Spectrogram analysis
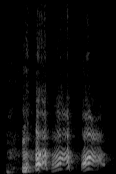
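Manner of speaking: a sudden, high-pitched burst of laughter. Real, not acted. Laughing at the movie Us.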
